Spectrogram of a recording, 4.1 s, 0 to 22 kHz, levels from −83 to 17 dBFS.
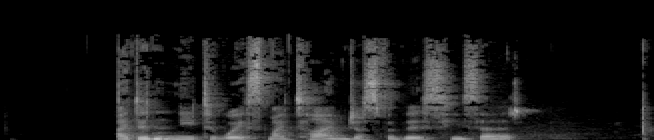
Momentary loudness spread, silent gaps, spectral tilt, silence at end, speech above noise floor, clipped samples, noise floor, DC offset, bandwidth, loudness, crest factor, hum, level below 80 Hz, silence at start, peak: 8 LU; none; -3.5 dB/octave; 0.05 s; 59 dB; under 0.1%; -82 dBFS; under 0.1%; 16.5 kHz; -23 LUFS; 18 dB; none; -66 dBFS; 0.75 s; -6 dBFS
